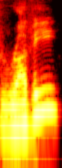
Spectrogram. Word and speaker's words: Ravi: picked up um but it's pronounced like lovey dovey ravi but i also can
